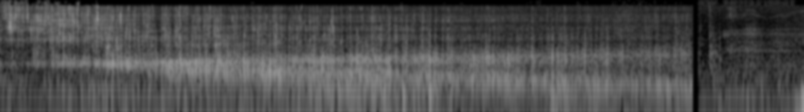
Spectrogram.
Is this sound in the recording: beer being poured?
yes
